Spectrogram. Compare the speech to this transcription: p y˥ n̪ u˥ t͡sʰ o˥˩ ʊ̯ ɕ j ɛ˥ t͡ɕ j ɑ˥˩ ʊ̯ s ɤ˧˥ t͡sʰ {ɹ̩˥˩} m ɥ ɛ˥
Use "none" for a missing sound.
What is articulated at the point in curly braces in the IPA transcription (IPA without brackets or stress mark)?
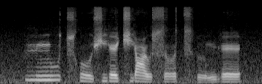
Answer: ɹ̩˨˩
